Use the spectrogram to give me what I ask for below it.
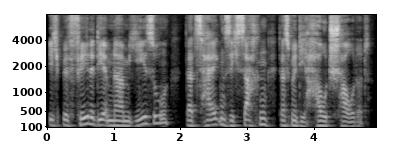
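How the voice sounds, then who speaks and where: A man's voice: mid-range voice, moderate pace, lightly acted. A man voicing a physician giving earnest, awed testimony about what he witnessed.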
